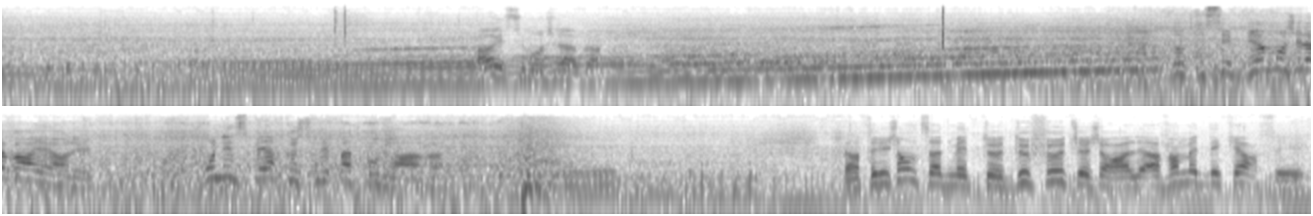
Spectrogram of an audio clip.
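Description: A motorcycle engine roars and revs up and down as it speeds along.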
